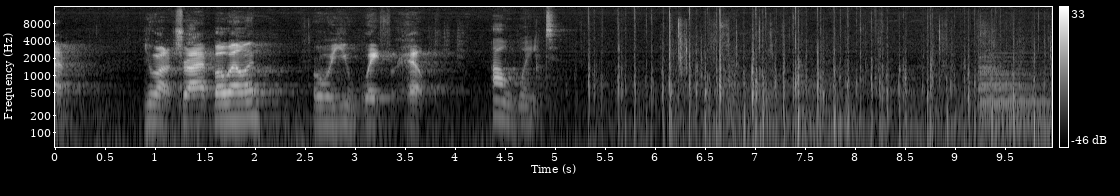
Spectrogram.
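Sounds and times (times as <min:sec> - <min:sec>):
speech: 0:00.9 - 0:05.1
several horses' hooves clattering on a hard street: 0:05.2 - 0:09.9.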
